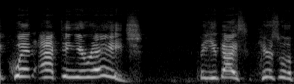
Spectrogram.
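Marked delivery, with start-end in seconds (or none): 0.0-1.4 higher, slow exasperated parent line; mock fed-up parent scolding a toddler; frustrated parent to a two-year-old, exasperated. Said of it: "you just wanna say".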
